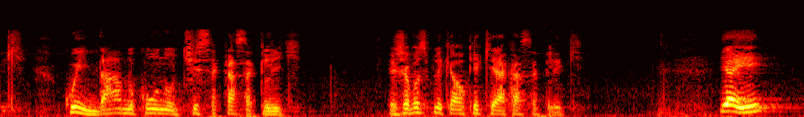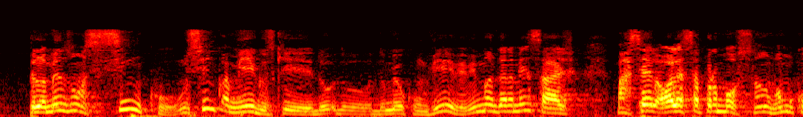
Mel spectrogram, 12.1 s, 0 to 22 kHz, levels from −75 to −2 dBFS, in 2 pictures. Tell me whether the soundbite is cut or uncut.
uncut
